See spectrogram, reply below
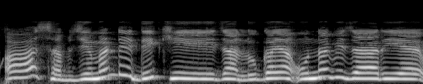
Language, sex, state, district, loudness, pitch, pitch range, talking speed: Marwari, female, Rajasthan, Nagaur, -12 LUFS, 265 Hz, 250-285 Hz, 155 wpm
